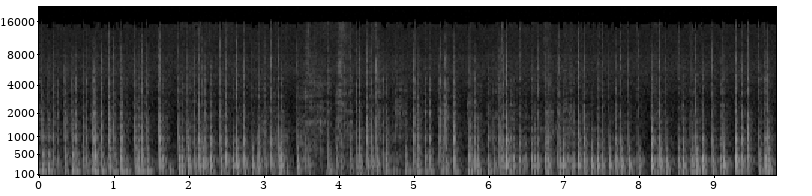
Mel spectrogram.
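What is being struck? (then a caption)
Wooden tabletop. Fingertips and nails of both hands tap rapidly on a solid wooden tabletop, producing a fast, continuous stream of short, dull knocks. The taps are warm and woody with a low-mid tone around 375 Hz. Each tap dies away almost instantly, with only a brief pause near the middle.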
